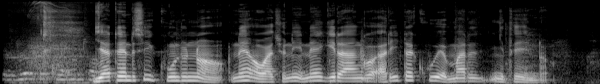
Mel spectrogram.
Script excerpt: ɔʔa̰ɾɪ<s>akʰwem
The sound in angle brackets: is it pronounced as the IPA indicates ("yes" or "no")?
no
